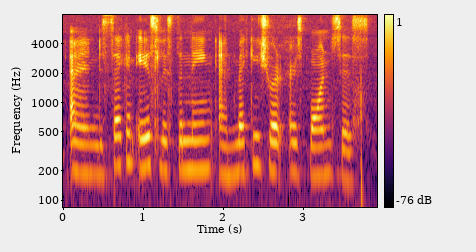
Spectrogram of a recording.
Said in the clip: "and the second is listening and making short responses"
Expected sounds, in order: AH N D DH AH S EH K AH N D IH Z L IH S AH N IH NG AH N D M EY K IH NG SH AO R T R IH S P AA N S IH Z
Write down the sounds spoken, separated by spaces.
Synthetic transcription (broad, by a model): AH N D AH S EH K AH N D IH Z L IH S AH N IH NG AH N D M EY K IH NG SH AO R T R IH S P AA N S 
